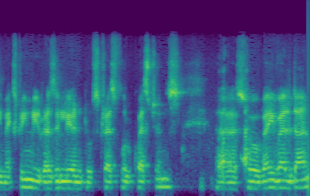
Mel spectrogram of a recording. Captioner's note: laughing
